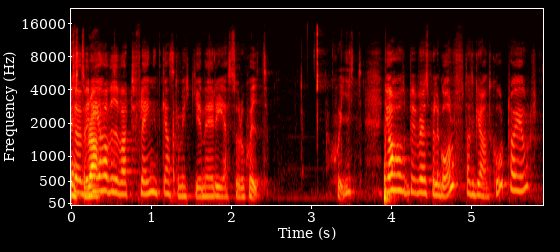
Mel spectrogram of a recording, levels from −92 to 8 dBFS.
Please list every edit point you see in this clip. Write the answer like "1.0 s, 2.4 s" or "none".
none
